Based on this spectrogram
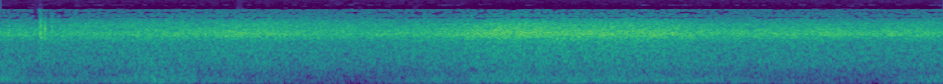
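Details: Outdoor wind buffeting the microphone with a soft rushing hiss; no animal calls.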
